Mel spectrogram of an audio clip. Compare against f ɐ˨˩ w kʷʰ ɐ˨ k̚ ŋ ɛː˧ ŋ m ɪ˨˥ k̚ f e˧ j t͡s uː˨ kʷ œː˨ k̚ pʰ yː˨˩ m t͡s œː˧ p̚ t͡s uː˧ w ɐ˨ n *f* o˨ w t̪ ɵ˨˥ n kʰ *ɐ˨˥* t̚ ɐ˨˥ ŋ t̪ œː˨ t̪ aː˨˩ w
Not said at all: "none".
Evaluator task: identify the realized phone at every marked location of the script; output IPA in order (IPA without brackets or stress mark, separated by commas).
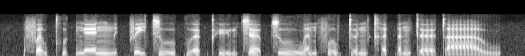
f, ɐ˨˥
